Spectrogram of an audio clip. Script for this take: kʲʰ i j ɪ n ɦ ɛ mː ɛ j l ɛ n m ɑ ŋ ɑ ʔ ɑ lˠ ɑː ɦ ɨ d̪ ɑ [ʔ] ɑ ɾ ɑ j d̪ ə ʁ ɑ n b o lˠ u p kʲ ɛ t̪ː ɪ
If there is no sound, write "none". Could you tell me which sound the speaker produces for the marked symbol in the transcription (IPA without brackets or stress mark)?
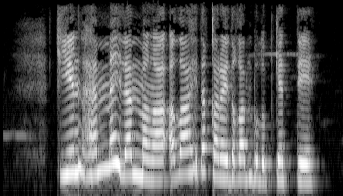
q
